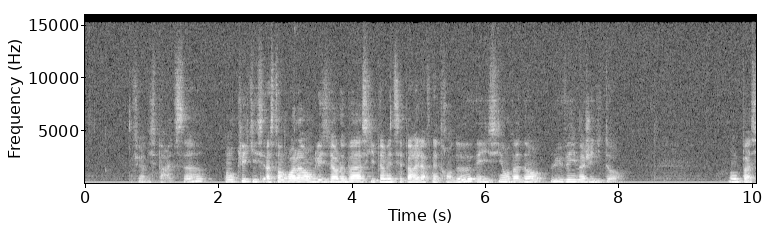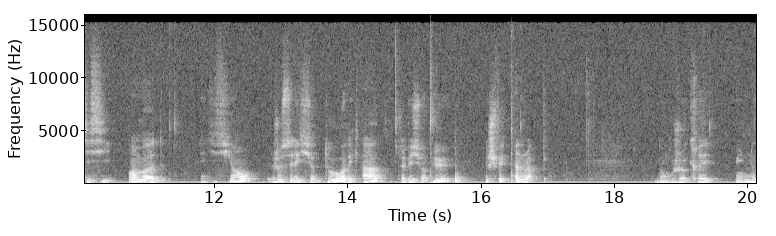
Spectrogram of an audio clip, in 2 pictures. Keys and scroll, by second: 0.2 Down, 13.0 a, 13.4 a, 15.1 a, 17.1 u.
